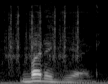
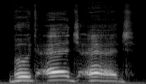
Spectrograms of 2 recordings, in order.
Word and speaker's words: Buttigieg: America has had a year to learn how to say Buttigieg, and yet. One exception is President Trump, who has used the name to taunt the mayor at rallies. Boot Ed Jedge. Boot Edge Edge.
